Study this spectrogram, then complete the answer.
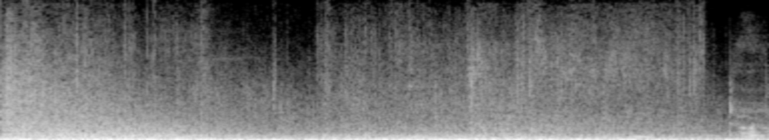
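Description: A missile explodes in the MechWarrior Clans video game, a broad, loud rumbling blast that fills the whole stretch as one sustained roar, with faint radio chatter mixed in.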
